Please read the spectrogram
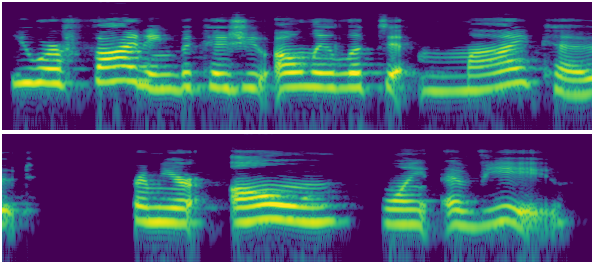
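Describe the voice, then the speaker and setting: A woman reading the lines of a trickster man in a storybook folktale, in a calm, matter-of-fact way. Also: fairly high pitch, measured pace, muffled recording. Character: trickster man in a two-color coat.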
